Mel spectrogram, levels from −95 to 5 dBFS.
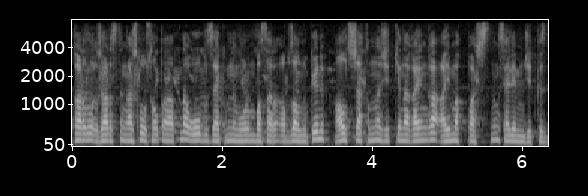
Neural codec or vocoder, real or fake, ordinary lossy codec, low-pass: none; real; none; 7.2 kHz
